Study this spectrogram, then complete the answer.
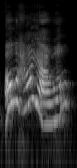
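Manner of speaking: high, loud, thrilled hello; delighted greeting. Pretend. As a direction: greet a favourite friend with playful glee. Greets pretend caller Owl.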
